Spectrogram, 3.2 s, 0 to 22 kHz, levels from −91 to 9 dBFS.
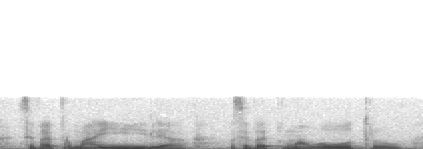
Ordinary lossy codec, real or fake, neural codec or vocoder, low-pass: none; real; none; none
